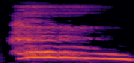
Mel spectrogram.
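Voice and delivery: a sharp, high gasp of shock. Real, not acted. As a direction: suck in air, stunned. Shocked at the arrest.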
